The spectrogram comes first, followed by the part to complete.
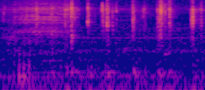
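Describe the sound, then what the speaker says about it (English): Typing on a computer keyboard, a short run of light, irregular key taps, close but quiet, with no voices. "we'll actually type it up here"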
